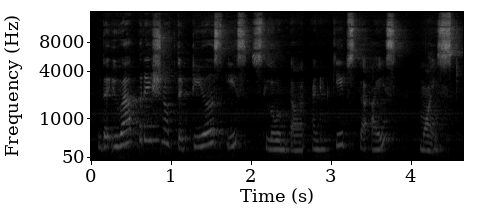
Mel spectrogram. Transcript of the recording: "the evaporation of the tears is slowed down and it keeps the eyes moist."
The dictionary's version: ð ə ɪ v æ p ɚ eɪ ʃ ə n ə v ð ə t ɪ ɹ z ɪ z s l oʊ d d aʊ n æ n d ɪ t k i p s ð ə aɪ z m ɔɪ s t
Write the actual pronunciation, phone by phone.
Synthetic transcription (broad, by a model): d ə ɪ v æ p ɚ eɪ ʃ ə n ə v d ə t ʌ ɹ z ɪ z s l oʊ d d aʊ n æ n d ɪ t k i p s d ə aɪ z m ɔɪ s t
